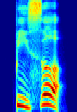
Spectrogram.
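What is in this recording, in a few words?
"闭塞", Mandarin Chinese; HSK; HSK6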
